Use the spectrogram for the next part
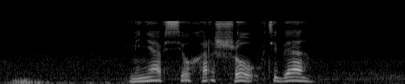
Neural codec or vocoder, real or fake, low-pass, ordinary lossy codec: none; real; none; none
